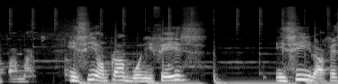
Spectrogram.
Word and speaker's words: Boniface: Donc, vous prenez Victor Boniface ou Boniface. Ça dépend de comment vous l'appelez. Moi, je prononce en anglais. Ouais, je suis un bilingue. Boniface.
